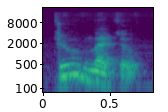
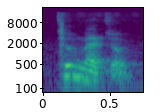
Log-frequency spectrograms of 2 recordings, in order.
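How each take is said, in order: First: It is said with a British accent. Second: It is said with a British accent.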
